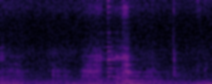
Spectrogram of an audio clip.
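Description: Near silence, with a faint short tone from a steel string on a wooden frame about a second in, as a wooden bridge is slid beneath it.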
